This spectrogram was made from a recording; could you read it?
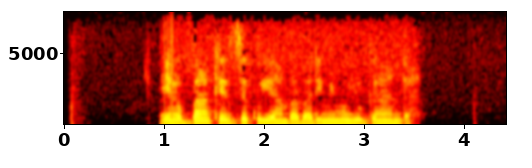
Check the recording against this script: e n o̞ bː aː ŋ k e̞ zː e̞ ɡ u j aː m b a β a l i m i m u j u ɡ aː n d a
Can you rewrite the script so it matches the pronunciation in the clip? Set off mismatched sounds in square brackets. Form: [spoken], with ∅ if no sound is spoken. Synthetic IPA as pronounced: e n o̞ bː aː ŋ k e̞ zː e̞ [k] u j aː m b a β a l i m i m u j u ɡ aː n d a

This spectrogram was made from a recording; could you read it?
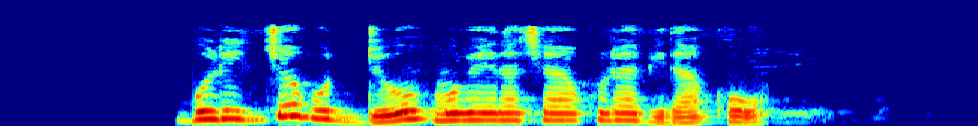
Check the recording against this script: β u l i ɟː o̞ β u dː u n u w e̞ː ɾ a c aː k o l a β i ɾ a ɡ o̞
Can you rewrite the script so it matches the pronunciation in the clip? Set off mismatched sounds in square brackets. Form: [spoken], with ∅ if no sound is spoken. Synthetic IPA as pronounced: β u l i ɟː o̞ β u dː u [m] u [β] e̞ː ɾ a c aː k [u] l a β i ɾ a [k] o̞

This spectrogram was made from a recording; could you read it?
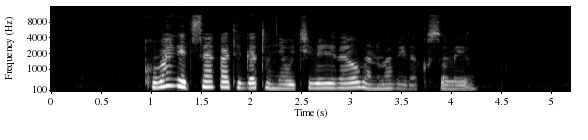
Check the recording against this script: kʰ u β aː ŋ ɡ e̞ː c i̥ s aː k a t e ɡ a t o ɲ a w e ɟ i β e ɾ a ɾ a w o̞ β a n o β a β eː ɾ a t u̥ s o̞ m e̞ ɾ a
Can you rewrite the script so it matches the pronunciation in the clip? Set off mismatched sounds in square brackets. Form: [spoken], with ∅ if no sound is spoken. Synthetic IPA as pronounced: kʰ u β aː ŋ ɡ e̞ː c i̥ s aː k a t e ɡ a t o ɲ a w e [c] i β e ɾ [e] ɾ a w o̞ β a n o β a β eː ɾ a [k] u̥ s o̞ m e̞ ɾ a

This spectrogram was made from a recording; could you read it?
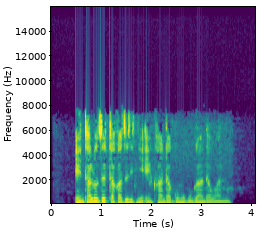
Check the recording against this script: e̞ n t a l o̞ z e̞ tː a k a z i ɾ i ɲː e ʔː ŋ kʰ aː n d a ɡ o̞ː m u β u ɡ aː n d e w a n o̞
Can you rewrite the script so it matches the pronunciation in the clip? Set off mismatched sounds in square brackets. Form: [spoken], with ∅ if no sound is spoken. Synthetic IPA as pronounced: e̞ n t a l o̞ z e̞ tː a k a z i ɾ i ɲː e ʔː ŋ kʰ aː n d a ɡ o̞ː m u β u ɡ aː n d [a] w a n o̞

